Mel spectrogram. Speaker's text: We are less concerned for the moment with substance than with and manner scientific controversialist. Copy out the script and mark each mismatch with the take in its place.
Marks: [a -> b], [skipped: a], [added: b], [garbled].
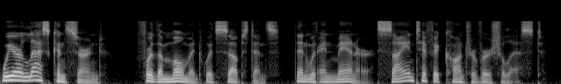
We are less concerned for the moment with substance than with and manner scientific controversialist.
